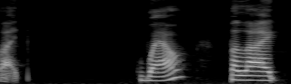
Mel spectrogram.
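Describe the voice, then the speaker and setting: A young woman with a Taiwanese accent, her native Mandarin showing through small grammar slips, talks to camera in a relaxed vlog. Her voice sits a little low, and she keeps the flow loose with plenty of fillers. The sound is dry and close, with no room around her. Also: very slow, dry recording. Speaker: software engineer and vlogger. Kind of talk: casual talk to camera.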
